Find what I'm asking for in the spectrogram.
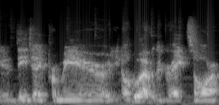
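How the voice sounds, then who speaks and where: Noticeable background noise behind a man with an American accent, fairly low in pitch, at a moderate pace with ordinary pitch variation. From US South, Knoxville, Tennessee. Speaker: rapper and music producer. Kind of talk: interview. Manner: hesitant, many fillers.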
